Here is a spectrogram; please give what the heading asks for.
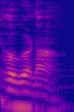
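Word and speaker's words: ಹೋಗೋಣ: Here you need to pronounce it properly. Hogo na. It is not hogo na. Na means you will probably touch your tongue to the teeth inside. Hogo na. But this is hogo na. Na means you may have to touch your tongue to the top portion of your mouth.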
